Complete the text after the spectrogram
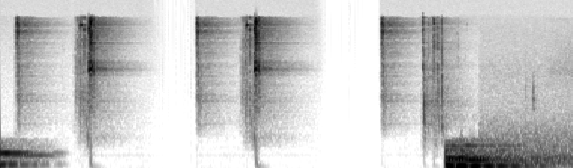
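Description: Short soft menu clicks sound a few times.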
